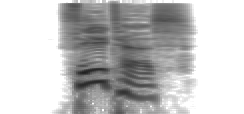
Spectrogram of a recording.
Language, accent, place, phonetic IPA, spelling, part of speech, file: German, Germany, Berlin, [ˈfɪltɐs], Filters, noun, De-Filters.ogg
- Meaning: genitive singular of Filter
